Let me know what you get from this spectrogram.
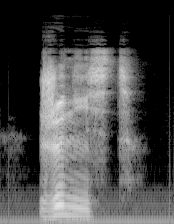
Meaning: youthist
- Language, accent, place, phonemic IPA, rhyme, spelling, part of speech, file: French, France, Lyon, /ʒœ.nist/, -ist, jeuniste, adjective, LL-Q150 (fra)-jeuniste.wav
